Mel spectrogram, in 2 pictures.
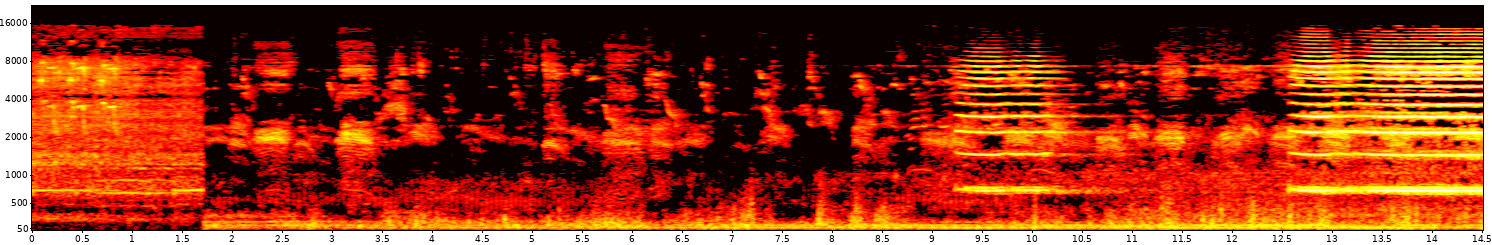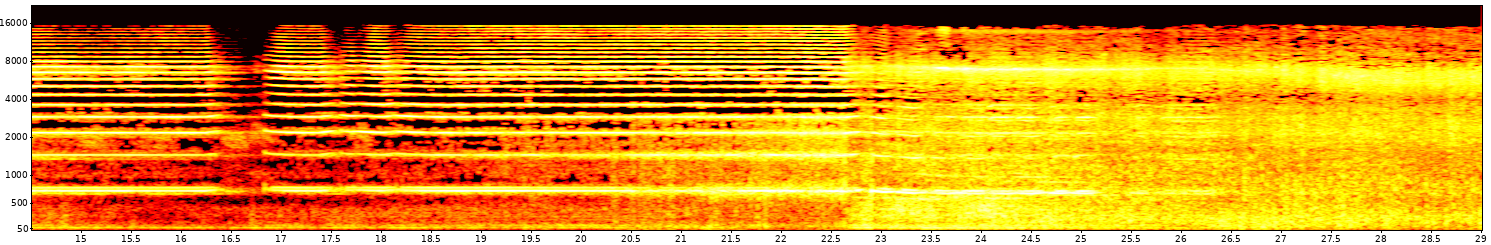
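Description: Diesel locomotive approaching with a steady low engine rumble, sounding its horn: one short blast about ten seconds in, then long blasts held for several seconds with brief breaks. Near the end the express runs through close by, its coaches rushing past with wheels clattering over the rail joints.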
